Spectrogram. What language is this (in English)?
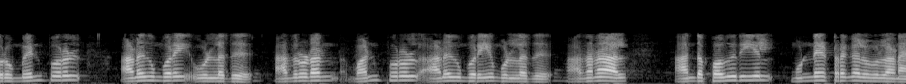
Tamil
